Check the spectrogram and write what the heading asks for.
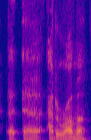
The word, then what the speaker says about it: Adorama: So this is a good example here where for Apple's AirPods Max, Adorama, that's how you pronounce it, are basically coming at the top.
